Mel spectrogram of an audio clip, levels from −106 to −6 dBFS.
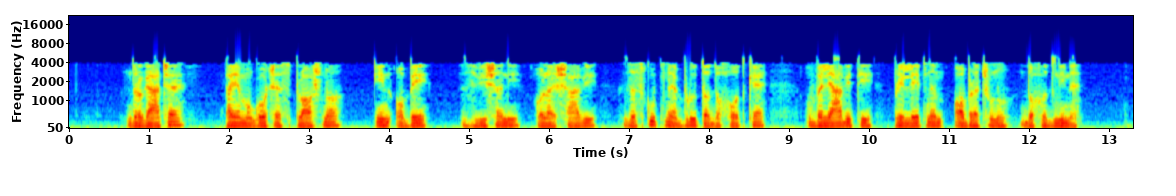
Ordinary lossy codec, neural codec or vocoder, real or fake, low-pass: AAC, 16 kbps; none; real; 19.8 kHz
